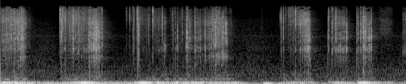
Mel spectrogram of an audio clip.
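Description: Long decorated acrylic nails scratch and tap the rough crystalline surface of a large, solid pink-orange Himalayan rock salt lamp held in both hands. Bright, dry rasping bursts of scratching come in irregular bunches over a steady low hum.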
